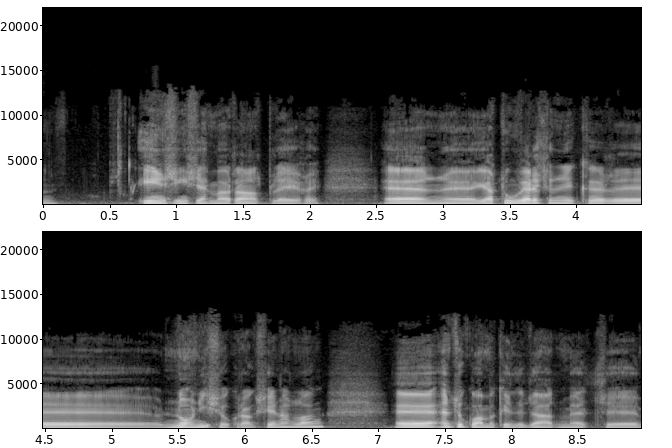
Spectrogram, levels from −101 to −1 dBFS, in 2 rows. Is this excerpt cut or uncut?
uncut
